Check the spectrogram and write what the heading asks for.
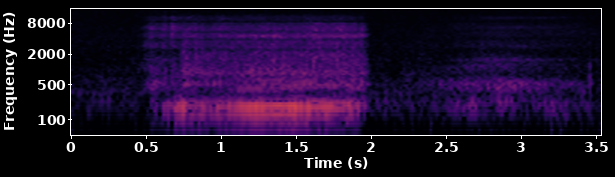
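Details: Pit bull dog rescued from the street two months earlier, snoring and talking in his sleep: one loud, rough, rattling snore on the in-breath, then a quieter breath out; snoring.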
